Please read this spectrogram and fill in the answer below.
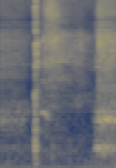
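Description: A single short cough, then the start of a voice; an ordinary cough in an adult with a cold.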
